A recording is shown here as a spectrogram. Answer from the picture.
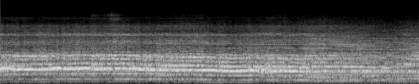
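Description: Sikh kirtan: men singing a hymn in a chanting style, held notes gliding slowly, over a steady harmonium accompaniment.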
